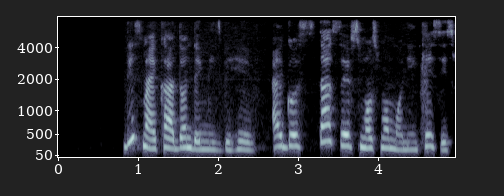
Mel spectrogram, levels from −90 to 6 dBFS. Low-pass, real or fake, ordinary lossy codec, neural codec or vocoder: 7.2 kHz; real; none; none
